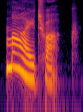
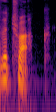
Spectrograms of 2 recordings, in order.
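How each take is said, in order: First: "My" pitched higher and leaned on in "My truck"; "My truck" with a high, emphatic "My"; stress on "My". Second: Said in the usual way. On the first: A narrator's reading. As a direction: hit "My" hard, claiming ownership. Corrects "the truck" to "My truck.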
